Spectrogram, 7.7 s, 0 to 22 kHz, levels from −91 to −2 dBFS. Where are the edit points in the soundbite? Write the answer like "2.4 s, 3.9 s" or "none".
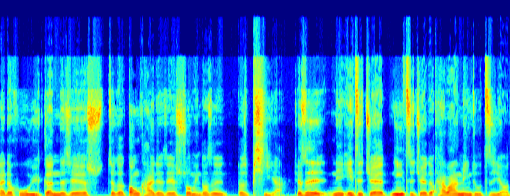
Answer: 3.5 s, 4.3 s, 6.5 s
